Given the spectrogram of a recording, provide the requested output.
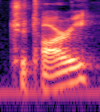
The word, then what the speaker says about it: Chitauri: Chitauri.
